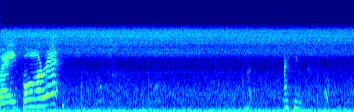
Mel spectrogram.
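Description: A young woman speaks in a high, animated voice close by.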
